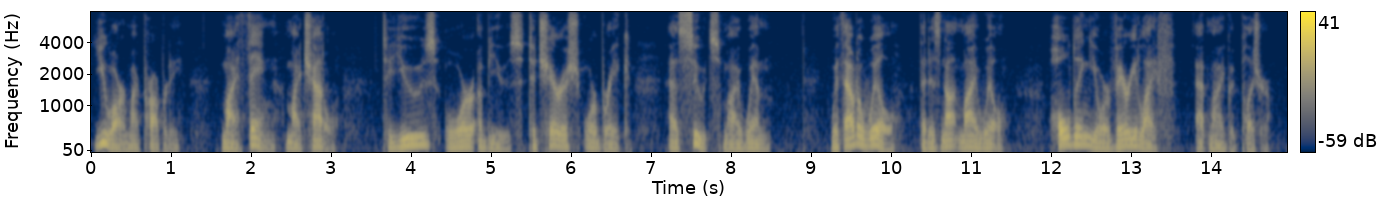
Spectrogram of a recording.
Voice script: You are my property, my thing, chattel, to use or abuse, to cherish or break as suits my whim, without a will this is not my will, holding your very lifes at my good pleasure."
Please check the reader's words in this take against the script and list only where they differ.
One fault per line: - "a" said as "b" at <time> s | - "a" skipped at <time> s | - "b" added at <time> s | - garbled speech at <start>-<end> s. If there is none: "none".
- "my" added at 2.4 s
- "this" said as "that" at 10.3 s
- "lifes" said as "life" at 13.1 s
